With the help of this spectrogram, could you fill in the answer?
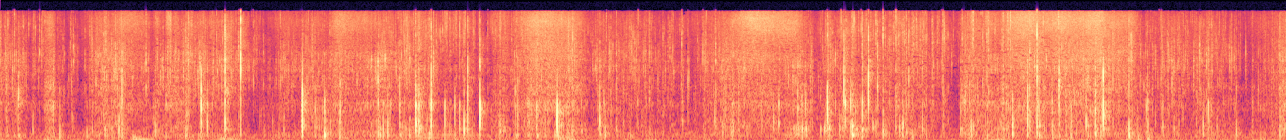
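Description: Long painted fingernails and fingertips scratch and crinkle the surface of a flat, medium-sized yellow kraft-paper bubble mailer lying on a tablecloth. A steady run of dry paper crinkles and scratches is punctuated by short, sharp ticks with a bright hiss on top, each sound dying away instantly with no ring.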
